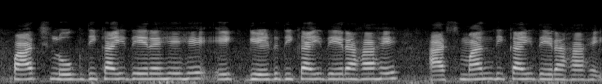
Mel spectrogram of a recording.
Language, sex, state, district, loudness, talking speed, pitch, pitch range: Hindi, female, Maharashtra, Dhule, -18 LUFS, 170 wpm, 245 Hz, 235-255 Hz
